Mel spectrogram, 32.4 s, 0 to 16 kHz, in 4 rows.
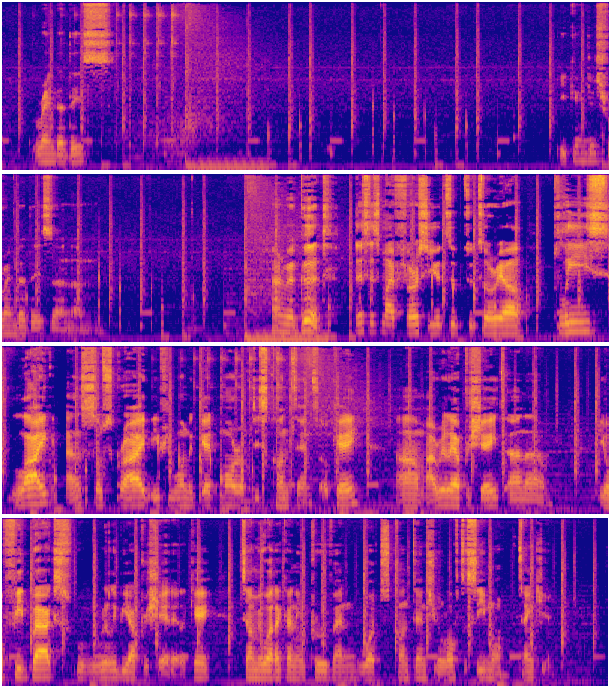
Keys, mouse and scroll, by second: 0.7 click, 2.0 g, 8.2 click.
